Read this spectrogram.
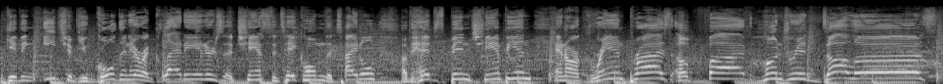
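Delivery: big game show host voice, building; booming prize announcer. Acted. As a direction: sell the grand prize, rising to the end.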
